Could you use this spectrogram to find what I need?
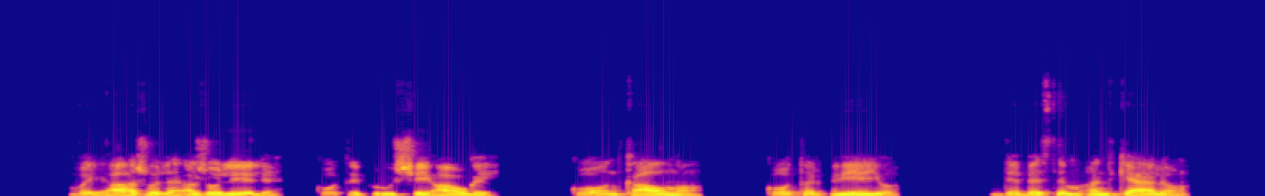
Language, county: Lithuanian, Tauragė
